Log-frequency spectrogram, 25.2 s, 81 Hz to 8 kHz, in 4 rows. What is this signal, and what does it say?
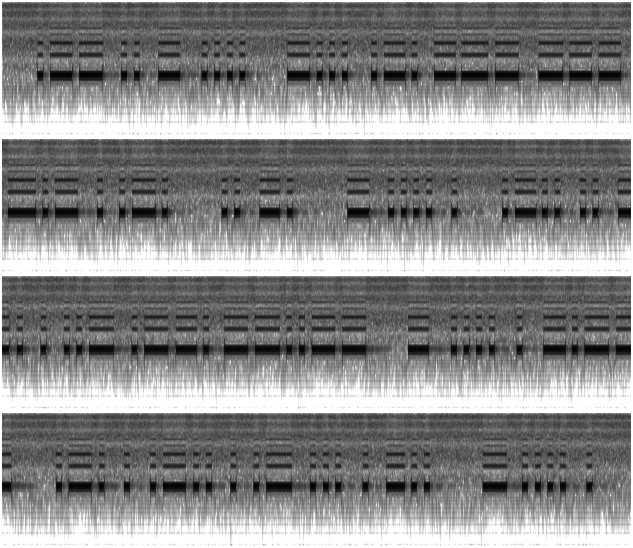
Morse code, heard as a keyed tone, hand-sent with a bug key, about 19 wpm, 640 Hz, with room echo. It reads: WITH BROOKER IN THE LINEUP, THEY RELEASED THE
